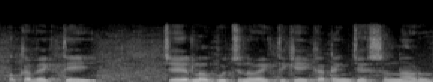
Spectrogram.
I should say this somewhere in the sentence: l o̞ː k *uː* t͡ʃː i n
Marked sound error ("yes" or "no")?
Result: no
